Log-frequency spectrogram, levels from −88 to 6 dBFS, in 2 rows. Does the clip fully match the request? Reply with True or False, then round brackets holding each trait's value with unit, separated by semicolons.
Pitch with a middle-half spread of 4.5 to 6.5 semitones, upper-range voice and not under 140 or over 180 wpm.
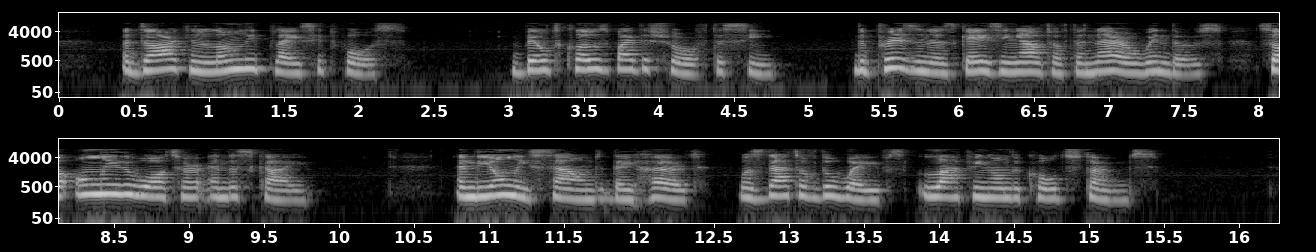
False (3.1 semitones; 230 Hz; 170 wpm)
